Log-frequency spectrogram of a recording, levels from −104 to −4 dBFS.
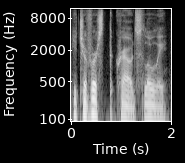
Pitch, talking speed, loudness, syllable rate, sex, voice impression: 90 Hz, 150 wpm, -19 LUFS, 4.4 syllables/s, male, very masculine, very adult-like, slightly middle-aged, thick, tensed, very powerful, bright, slightly hard, clear, fluent, very cool, intellectual, refreshing, very sincere, very calm, mature, very friendly, very reassuring, unique, very elegant, slightly wild, very sweet, lively, kind, slightly modest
